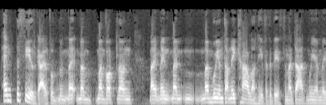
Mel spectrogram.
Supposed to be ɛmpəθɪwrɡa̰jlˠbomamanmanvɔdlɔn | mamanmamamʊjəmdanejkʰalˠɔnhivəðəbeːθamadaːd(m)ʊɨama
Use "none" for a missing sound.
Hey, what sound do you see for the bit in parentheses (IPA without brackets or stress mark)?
m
